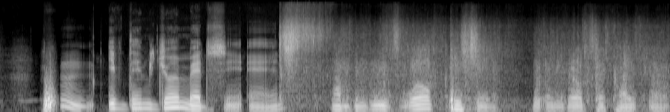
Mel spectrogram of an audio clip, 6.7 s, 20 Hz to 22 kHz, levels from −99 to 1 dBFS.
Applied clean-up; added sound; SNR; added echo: neural mask model RNNoise.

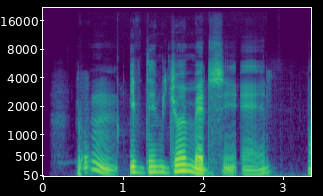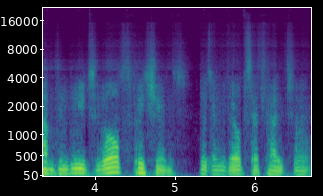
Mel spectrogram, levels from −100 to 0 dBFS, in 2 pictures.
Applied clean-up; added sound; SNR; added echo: neural mask model DeepFilterNet 3.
